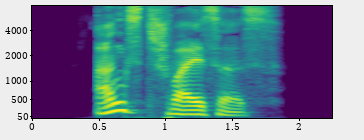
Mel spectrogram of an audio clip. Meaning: genitive of Angstschweiß
- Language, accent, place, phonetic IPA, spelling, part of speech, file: German, Germany, Berlin, [ˈaŋstˌʃvaɪ̯səs], Angstschweißes, noun, De-Angstschweißes.ogg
